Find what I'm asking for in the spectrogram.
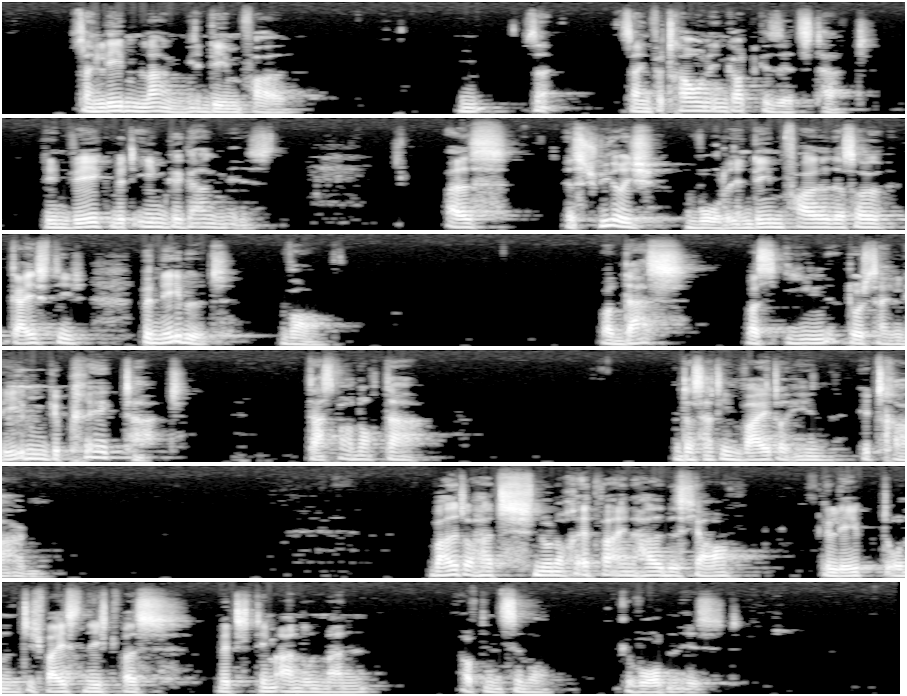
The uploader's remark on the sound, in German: Predigt aus dem Gottesdienst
